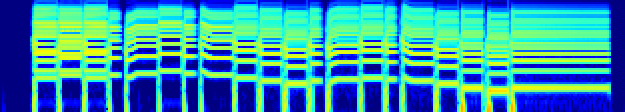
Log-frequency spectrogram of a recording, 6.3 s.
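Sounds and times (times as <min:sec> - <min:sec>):
musical lick: 0:00.3 - 0:06.1.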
